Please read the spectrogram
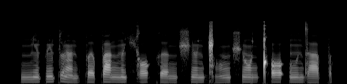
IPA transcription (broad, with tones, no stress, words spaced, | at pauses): ɲẽ˩˧pẽ˥plã˩dpɜ˩˧p a˧ŋə̃˧çɔ˩˧kɜ˩ŋ ʃə̃˧˥ ɡ͡ǁɔ̃˩˧ŋʃɔ̃˧ǃʼɔ˧ ʔũ˧˥da˧p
